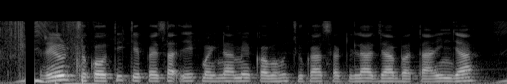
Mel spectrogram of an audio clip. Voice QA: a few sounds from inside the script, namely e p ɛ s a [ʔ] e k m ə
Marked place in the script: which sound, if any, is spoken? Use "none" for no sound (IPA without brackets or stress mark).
ʔ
